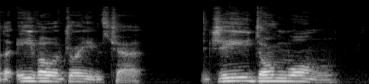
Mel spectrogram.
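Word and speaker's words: Ji Dong-won: G Dong Wong. How do you say his name?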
